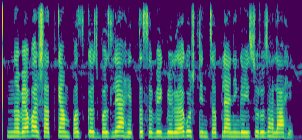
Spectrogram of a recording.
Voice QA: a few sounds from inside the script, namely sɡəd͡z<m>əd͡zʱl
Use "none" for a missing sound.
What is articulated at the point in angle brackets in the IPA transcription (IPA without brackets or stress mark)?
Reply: b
